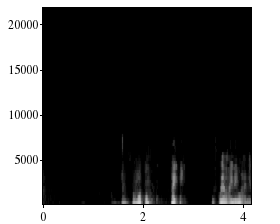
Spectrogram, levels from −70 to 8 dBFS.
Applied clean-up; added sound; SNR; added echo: neural mask model DeepFilterNet 3.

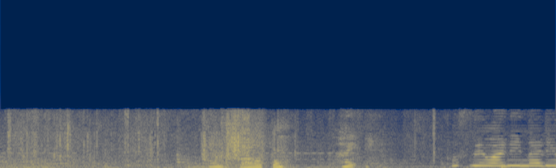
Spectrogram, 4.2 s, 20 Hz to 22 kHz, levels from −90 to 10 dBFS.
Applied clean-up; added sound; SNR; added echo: none; none; none; none.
